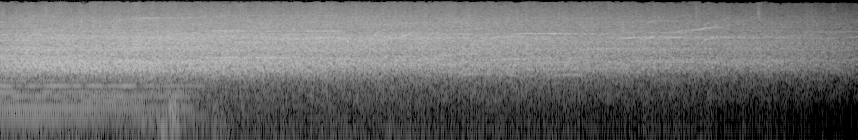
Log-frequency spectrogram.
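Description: Audience applauding and cheering with a few whistles, fading out slowly. The last acoustic guitar chord rings under it for the first two seconds.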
